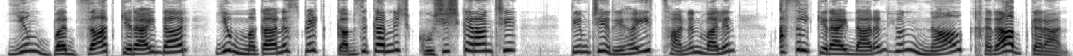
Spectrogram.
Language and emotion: Kashmiri, disgusted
